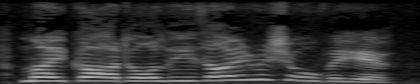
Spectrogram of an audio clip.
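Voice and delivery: imitating office girls. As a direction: toss it off like a scandalised office girl. Office girls exclaiming, retold.

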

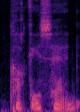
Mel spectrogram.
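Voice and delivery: usual speaking voice

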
